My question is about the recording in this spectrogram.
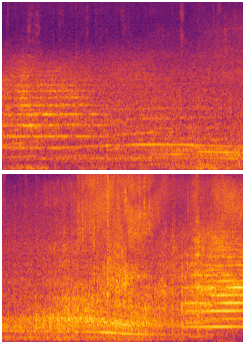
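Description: Engine revving up against a faulty rev limiter, a loud harmonic drone that holds steady, then swells and climbs in pitch through the second half before settling onto a high, sustained tone.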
